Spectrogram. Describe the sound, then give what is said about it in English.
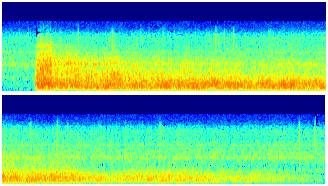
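A sudden loud crack of thunder breaks in and rolls into a long, gradually fading rumble, while steady heavy rain hisses throughout. No one speaks. “I can't make gasoline out of rain.”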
